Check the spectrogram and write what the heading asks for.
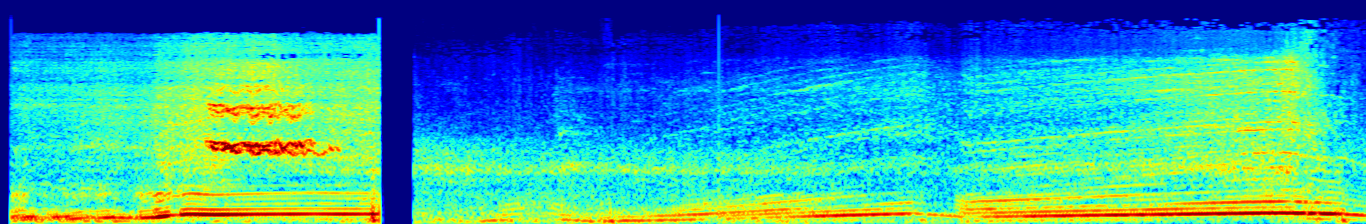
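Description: Car engine revved hard at a launch with tyres squealing, held at high revs. After a brief cut to silence, a car engine accelerates through the gears, its pitch rising, with a gear change about seven seconds in and another at the end.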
